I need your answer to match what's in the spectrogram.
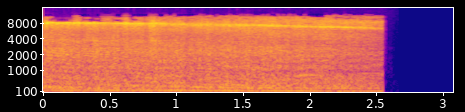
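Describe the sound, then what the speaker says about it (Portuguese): Helicopters from the Indigenous Health Secretariat and the Air Force ferry Yanomami people to Boa Vista, producing a loud, steady rotor and engine drone that runs unbroken and then stops abruptly. "Helicópteros da Secretaria de Saúde Indígena e da Força Aérea fazem um transporte dos Yanomami para Boa Vista."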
